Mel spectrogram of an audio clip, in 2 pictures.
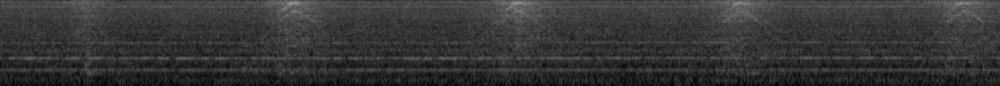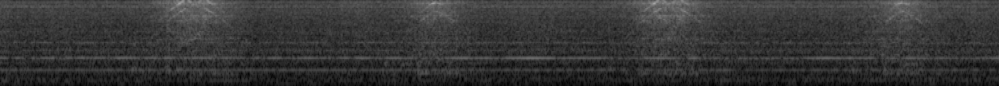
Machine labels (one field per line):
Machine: slide rail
